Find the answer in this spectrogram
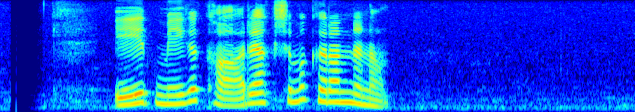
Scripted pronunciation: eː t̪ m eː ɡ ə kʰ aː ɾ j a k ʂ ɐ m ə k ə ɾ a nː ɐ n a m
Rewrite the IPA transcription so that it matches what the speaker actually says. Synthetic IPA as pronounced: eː t̪ m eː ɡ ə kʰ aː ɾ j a k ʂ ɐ m ə k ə ɾ a nː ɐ n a m

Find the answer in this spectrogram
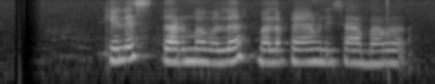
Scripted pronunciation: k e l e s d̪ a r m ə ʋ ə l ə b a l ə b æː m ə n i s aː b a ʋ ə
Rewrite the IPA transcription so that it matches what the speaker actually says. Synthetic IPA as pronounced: k e l e s d̪ a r m ə ʋ ə l ə b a l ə p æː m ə n i s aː b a ʋ ə

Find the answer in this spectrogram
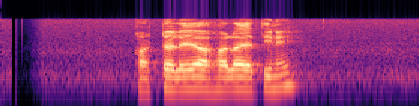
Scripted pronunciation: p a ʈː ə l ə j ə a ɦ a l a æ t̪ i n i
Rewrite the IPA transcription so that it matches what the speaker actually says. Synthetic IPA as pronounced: k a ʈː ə l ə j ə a ɦ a l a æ t̪ i n e

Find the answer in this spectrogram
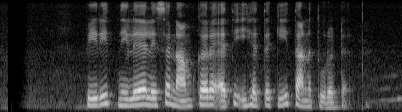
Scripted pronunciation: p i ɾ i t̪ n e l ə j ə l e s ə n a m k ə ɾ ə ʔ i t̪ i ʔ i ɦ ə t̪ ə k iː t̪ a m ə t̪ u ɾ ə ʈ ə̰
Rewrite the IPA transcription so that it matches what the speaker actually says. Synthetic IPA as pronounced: p i ɾ i t̪ n i l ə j ə l e s ə n a m k ə ɾ ə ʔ æ t̪ i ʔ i ɦ ə t̪ ə k iː t̪ a n ə t̪ u ɾ ə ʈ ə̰

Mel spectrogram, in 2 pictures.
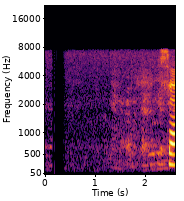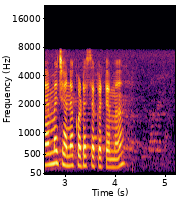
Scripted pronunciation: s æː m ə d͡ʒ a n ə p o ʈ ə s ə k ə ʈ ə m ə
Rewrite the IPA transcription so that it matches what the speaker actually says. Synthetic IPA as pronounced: s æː m ə d͡ʒ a n ə k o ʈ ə s ə k ə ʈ ə m ə

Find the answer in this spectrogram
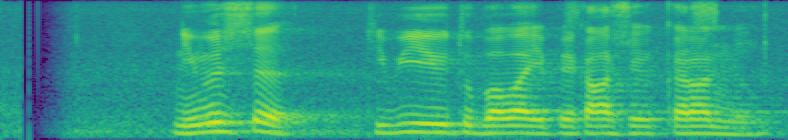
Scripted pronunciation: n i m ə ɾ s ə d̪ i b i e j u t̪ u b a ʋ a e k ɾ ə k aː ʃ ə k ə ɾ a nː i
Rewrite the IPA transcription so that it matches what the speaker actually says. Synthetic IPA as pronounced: n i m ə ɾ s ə t̪ i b i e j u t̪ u b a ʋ a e p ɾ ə k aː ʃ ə k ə ɾ a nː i

